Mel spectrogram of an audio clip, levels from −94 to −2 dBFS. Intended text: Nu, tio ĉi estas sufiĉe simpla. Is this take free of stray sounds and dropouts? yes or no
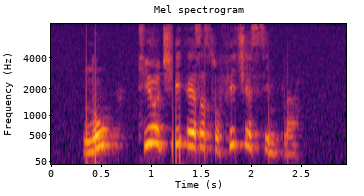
no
